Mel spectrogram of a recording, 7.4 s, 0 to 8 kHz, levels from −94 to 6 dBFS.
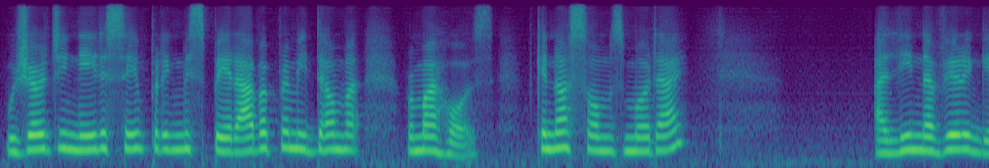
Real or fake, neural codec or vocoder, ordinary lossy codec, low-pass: fake; codec, 16 kHz, 0.2 kbps, FocalCodec; none; 7.2 kHz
